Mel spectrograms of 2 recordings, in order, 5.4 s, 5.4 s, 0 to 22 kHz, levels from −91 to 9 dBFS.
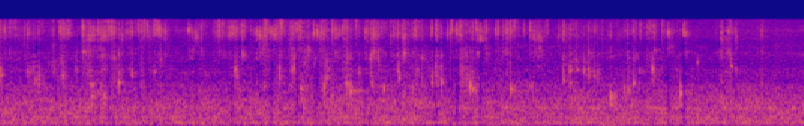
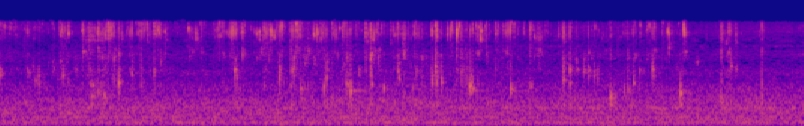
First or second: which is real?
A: second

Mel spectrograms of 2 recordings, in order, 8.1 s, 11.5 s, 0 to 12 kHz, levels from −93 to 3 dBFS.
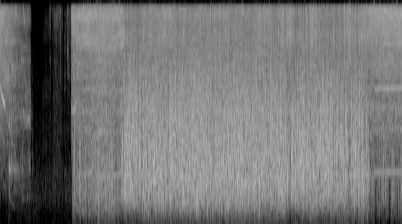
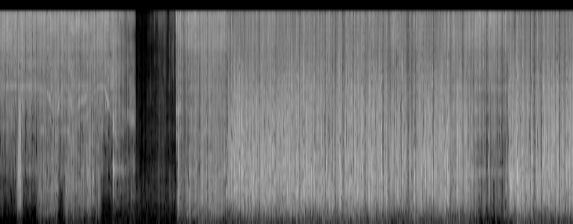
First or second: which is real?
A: first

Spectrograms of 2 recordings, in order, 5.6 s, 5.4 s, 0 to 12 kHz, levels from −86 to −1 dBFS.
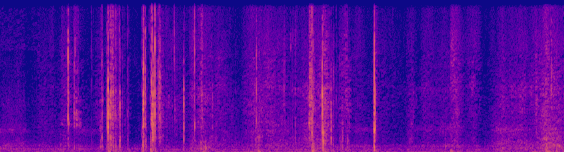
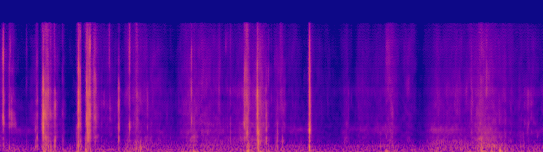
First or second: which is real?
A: first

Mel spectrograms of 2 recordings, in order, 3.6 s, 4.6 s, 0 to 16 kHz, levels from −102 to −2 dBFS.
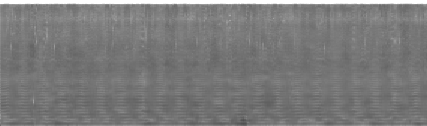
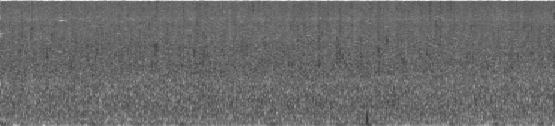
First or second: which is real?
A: second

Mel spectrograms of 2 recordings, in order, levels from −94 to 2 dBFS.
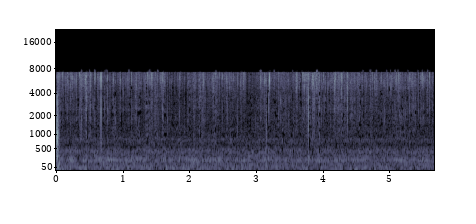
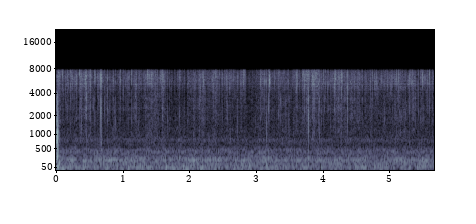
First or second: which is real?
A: first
